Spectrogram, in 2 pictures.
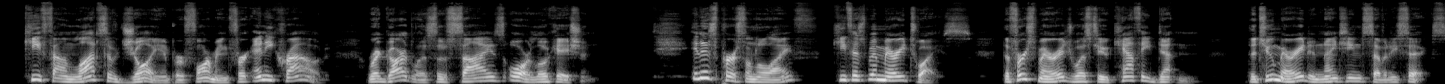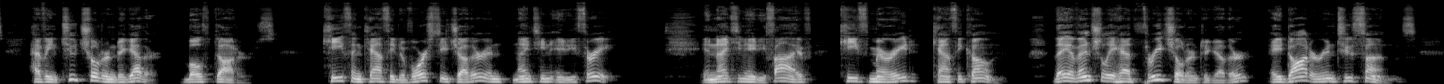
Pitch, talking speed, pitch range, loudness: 135 Hz, 140 wpm, 120-180 Hz, -17 LUFS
